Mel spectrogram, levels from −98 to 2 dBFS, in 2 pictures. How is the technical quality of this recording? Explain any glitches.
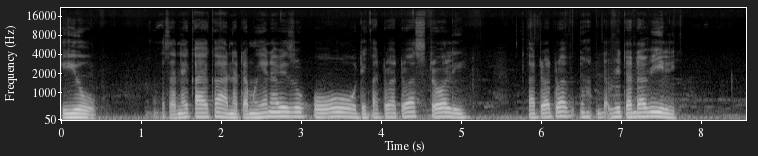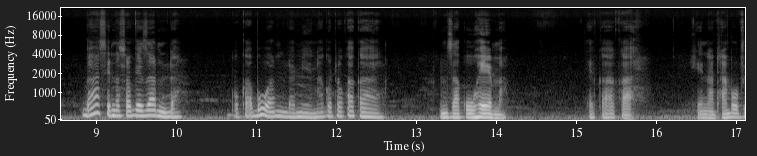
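No technical faults or glitches are audible anywhere in this speech recording, so there is nothing to explain.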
